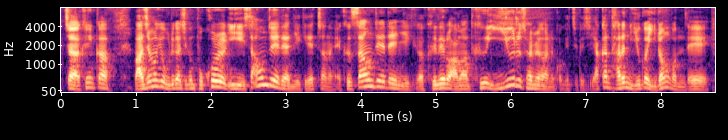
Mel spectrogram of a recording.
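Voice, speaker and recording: A young male English teacher with a Korean accent, giving an exam prep lecture, reading the English lines slowly and then explaining them in quick, casual talk. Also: medium pitch, sing-song.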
